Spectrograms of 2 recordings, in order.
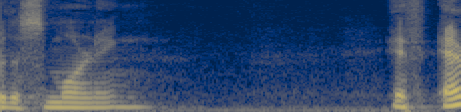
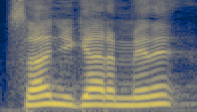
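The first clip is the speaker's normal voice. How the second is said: mother knocking again, louder and higher; a mother's second try at the door, raised and higher; 6 semitones higher, 8 dB louder than usual. Retold or imitated. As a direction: call through the door with more push this time. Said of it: "knocked on the door".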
